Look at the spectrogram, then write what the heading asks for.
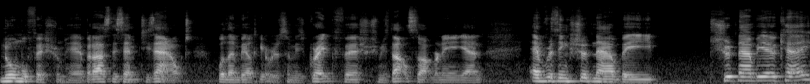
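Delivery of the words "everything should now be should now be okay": loud, high, very upbeat, optimistic and hopeful. Explaining the fish setup to the audience, in a very optimistic tone. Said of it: "I say in a very, very optimistic tone of voice".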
